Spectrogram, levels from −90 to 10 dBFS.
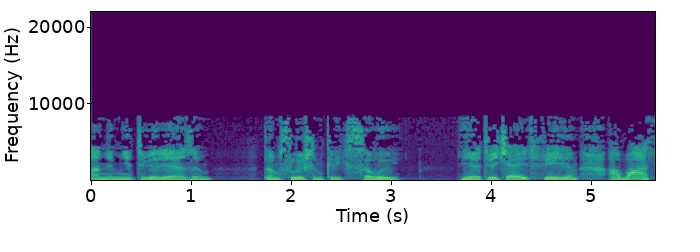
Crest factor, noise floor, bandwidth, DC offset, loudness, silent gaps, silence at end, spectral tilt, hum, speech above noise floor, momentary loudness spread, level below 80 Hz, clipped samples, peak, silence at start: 14 dB; -57 dBFS; 8.8 kHz; under 0.1%; -19 LUFS; none; 0 s; -5.5 dB/octave; none; 39 dB; 7 LU; -54 dBFS; under 0.1%; -4 dBFS; 0 s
